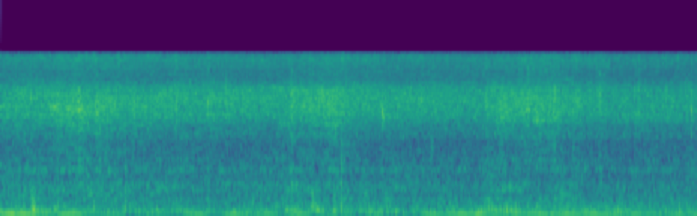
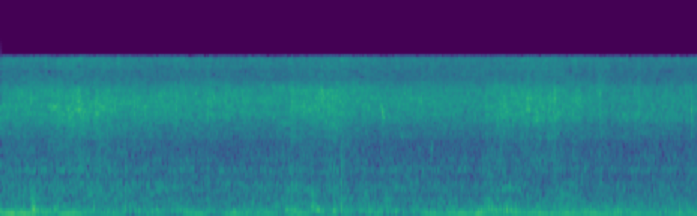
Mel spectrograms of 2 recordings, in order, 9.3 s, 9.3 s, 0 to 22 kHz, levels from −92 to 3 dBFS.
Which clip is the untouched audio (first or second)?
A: first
